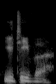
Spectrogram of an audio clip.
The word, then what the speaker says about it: Utiva: Um I'm pronouncing it right? Utiva.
